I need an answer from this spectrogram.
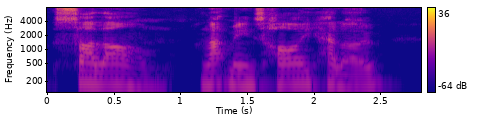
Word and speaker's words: salam: And when you see the double A together, it means it's a long A sound, as in apple, A. So salam.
